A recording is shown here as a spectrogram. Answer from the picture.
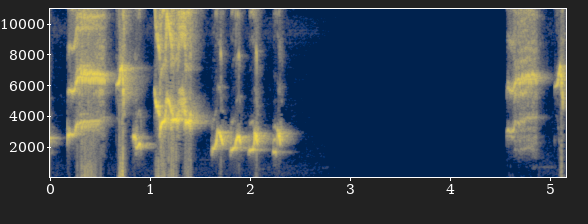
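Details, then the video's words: Loud Bali orange-headed thrush song, offered as master material for captive birds: long buzzy notes and sharp clicks followed by a row of short quavering whistles, then silence and a brief closing buzz. "Kicauan ANIS MERAH Ini Cocok Buat Masteran Burung Sahabat Dirumah."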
